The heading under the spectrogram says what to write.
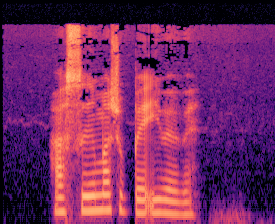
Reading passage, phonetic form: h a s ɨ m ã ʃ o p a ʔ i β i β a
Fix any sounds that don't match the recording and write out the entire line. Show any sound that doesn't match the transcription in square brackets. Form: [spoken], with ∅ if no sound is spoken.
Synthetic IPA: h a s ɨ m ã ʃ [u] p [e] ʔ i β [e] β [e]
